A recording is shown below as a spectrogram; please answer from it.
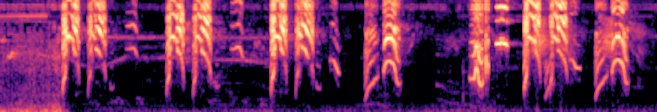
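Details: Green parrot giving a series of harsh, rasping screeches in short bursts, each note arching up then down, repeated roughly every half second to second with quiet gaps; a low rumbling noise at the very start.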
